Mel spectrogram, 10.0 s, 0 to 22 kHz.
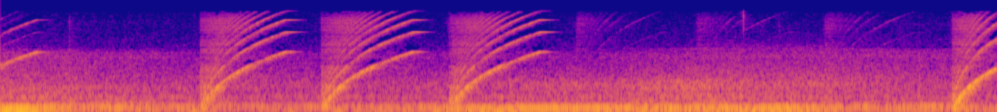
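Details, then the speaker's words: Commodore 64 SID sound chip after repair, output through the SID bench test: clean tone sweeps climbing low to high about once a second, much clearer than before; the filter sweep now works properly. "that's a lot clearer and that sweeps in which that wasn't happening before"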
